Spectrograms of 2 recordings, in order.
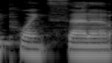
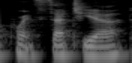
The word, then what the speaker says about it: poinsettia: You know, every year on Christmas time, you see those lovely poinsettia or poinsettia, depending on your pronunciation preference,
